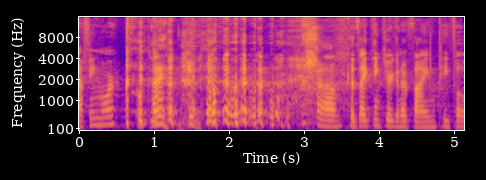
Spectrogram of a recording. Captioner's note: panel laughs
